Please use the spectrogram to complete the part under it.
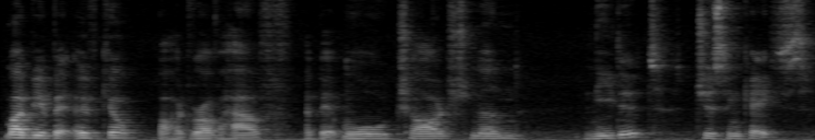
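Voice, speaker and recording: A man with a nasal voice, congested from a cold, talking through his cycling kit informally and haltingly, in short offhand phrases. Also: medium pitch, darkish tone, slight background noise. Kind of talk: informal vlog, kit walkthrough.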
